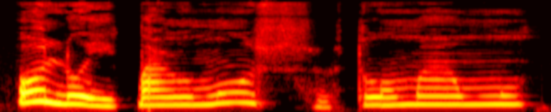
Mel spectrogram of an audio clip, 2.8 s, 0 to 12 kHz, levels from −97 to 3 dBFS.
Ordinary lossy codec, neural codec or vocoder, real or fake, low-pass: MP3, 48 kbps; none; real; 10.8 kHz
